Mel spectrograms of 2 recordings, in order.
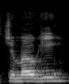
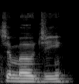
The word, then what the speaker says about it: Jamogi: My name is Jamogi, and it's Jamogi, not Jamoji. I learned that after saying it wrong for about 2 years the other day.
